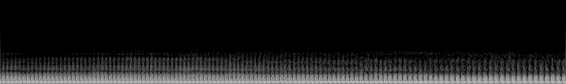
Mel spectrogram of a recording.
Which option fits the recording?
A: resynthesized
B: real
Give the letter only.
B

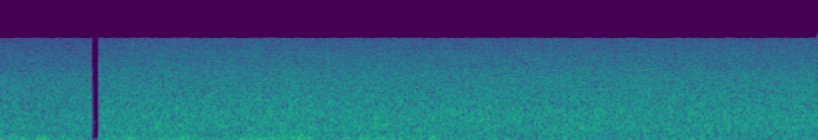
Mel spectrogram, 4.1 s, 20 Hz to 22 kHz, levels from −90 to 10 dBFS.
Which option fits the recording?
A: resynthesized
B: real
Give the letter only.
B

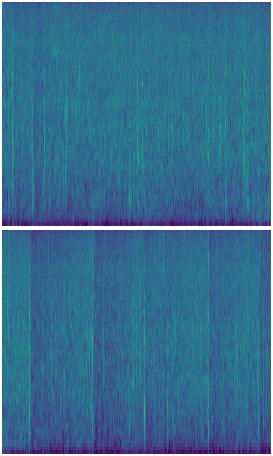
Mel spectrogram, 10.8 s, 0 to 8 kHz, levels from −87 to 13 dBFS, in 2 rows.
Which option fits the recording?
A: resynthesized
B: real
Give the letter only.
A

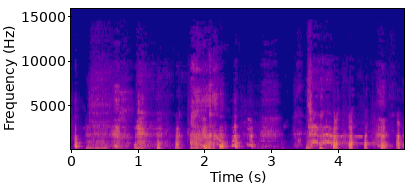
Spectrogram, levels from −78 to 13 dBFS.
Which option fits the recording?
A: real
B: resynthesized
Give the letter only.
A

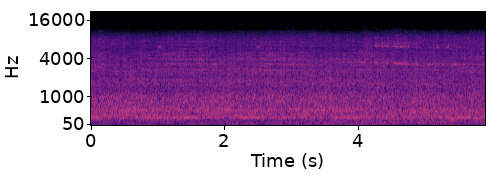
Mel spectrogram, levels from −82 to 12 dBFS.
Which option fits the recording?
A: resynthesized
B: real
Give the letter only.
B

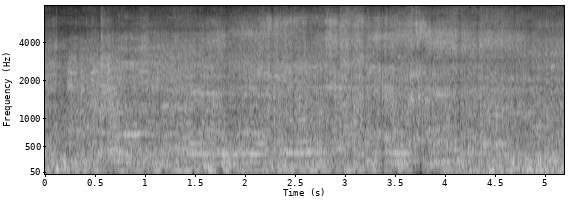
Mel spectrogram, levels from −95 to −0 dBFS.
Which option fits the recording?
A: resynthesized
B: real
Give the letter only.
A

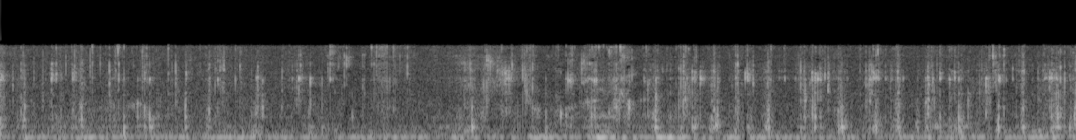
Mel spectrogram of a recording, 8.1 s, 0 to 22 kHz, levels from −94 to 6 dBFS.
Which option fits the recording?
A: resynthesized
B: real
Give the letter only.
A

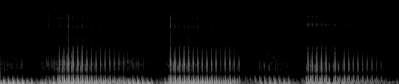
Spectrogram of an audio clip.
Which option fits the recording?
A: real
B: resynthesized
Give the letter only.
A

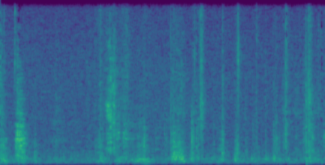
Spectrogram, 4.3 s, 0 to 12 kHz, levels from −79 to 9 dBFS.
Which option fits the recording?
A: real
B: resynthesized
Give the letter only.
A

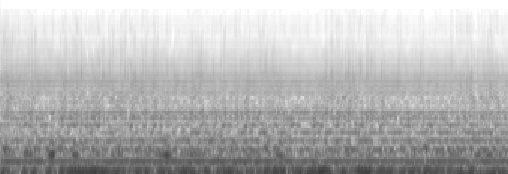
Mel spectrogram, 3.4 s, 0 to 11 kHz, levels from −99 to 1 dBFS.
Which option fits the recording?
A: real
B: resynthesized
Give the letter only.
B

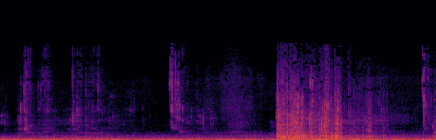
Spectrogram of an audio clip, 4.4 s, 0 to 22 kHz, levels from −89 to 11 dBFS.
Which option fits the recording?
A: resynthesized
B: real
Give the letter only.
B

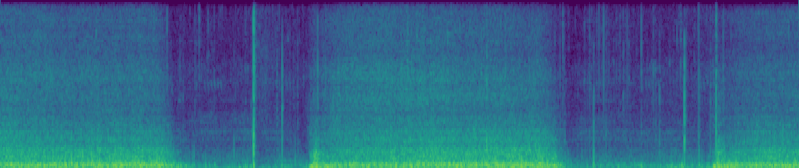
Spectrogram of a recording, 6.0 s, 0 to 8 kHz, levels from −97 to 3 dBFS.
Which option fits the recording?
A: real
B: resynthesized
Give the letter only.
A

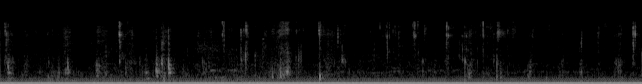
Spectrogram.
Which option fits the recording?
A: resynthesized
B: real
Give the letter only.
B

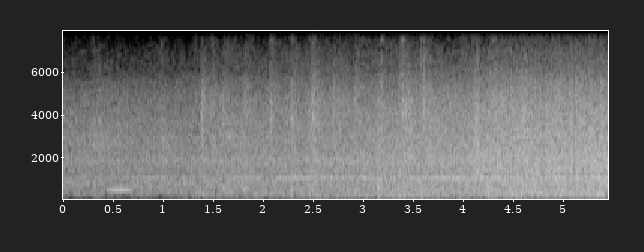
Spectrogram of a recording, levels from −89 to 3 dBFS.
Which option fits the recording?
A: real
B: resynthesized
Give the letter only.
A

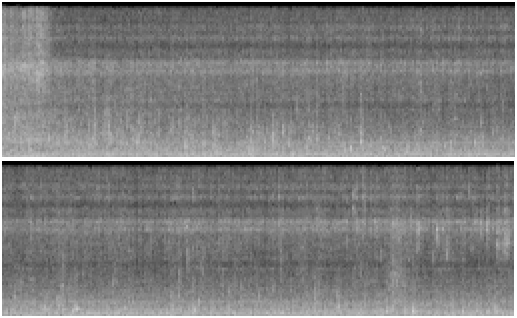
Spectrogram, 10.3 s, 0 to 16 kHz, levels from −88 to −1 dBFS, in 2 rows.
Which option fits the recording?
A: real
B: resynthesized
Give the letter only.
B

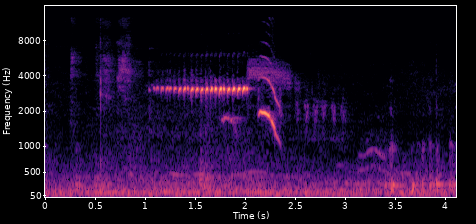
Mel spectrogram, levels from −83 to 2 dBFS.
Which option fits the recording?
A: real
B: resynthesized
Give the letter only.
A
